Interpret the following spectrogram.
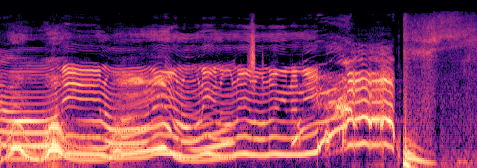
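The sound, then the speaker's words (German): A voice imitates a racing car engine with a loud, buzzing drone that rises and dips in pitch for about four seconds, then cuts off with a quick downward slide. “Und im Hintergrund hören Sie schon die Motoren.”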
